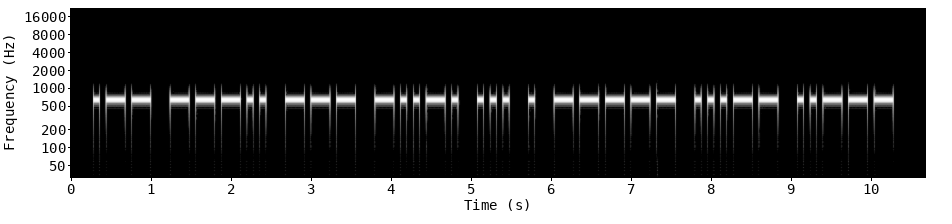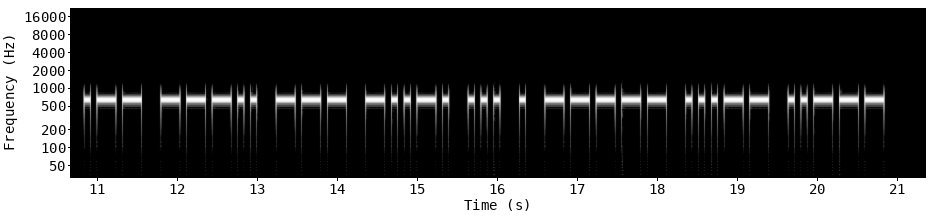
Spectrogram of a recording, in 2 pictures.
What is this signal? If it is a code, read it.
Morse code, heard as a keyed tone, about 15 wpm, 650 Hz. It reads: W8O/SE032 W8O/SE032
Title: SOTA QSO Practice 15wpm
